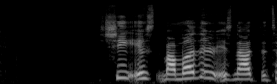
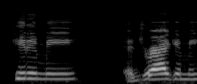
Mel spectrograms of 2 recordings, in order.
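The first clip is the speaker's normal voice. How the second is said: ordinary delivery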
